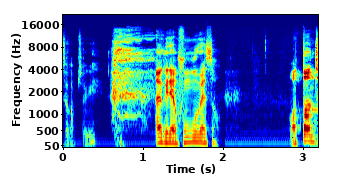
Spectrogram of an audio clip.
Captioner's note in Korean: 웃음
